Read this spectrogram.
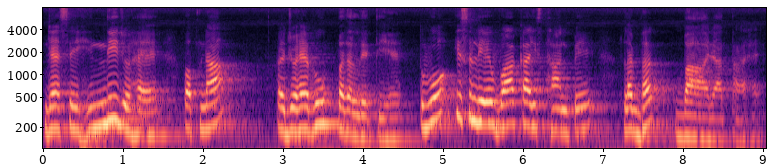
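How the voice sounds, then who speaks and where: A man's voice: sits high, animated, takes it slowly, warm tone, big-room sound. A man teaching Hindi grammar to a class, who asks questions and answers them himself. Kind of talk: classroom lecture.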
